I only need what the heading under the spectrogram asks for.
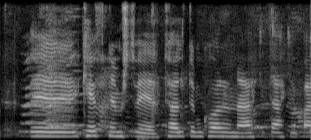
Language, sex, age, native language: Icelandic, female, 11, Icelandic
